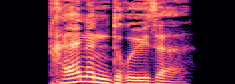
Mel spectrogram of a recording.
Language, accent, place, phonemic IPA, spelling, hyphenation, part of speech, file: German, Germany, Berlin, /ˈtʁɛːnənˌdʁyːzə/, Tränendrüse, Trä‧nen‧drü‧se, noun, De-Tränendrüse.ogg
- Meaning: lacrimal gland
